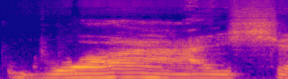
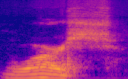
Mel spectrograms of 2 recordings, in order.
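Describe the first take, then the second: First: Wash stretched out long, without the R; exaggerated pronunciation. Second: Wash said with an R, as warsh; accented pronunciation. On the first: Mock-correcting herself for friends, Wash hugely drawn out. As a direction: draw the vowel of Wash right out. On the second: Friends teasing her accent, Wash said as warsh. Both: Shown as a demonstration.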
